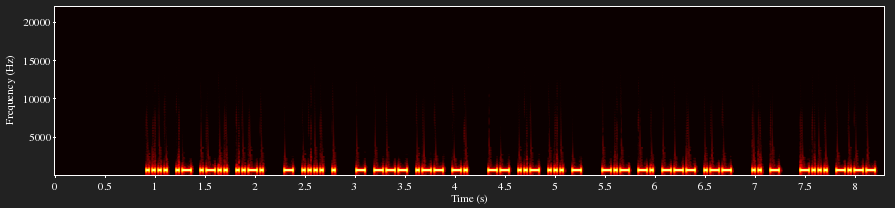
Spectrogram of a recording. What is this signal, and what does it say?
Morse code, heard as a keyed tone, about 37 wpm, 700 Hz. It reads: HALF THE TOWN MUST KNOW IT BY
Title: Sentences from Top 1000 Words - Review Part 2 - 40wpm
